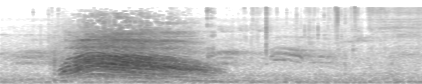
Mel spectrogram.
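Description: A loud, drawn-out shout of voices, rising then falling in pitch, lasting about a second and a half.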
